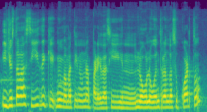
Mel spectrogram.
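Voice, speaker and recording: A woman's voice: mid-range voice, quick pace, mellow. Slangy Mexican woman telling a dream. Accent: Mexican Spanish. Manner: slangy, chatty, acts out her own reactions. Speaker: indie game developer and vlogger. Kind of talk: casual storytelling.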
